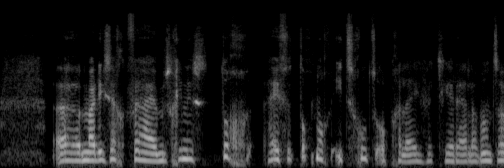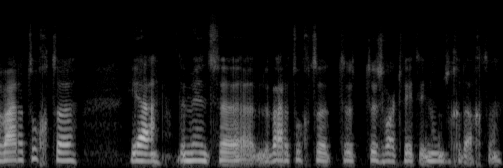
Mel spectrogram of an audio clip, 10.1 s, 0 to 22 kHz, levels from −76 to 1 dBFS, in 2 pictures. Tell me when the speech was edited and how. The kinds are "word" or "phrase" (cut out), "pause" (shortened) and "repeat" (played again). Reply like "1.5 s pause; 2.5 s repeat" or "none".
none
